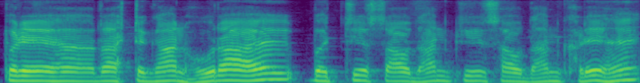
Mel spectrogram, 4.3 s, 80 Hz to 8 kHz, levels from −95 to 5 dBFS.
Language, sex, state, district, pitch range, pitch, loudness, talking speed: Hindi, male, Bihar, Kaimur, 155-175 Hz, 165 Hz, -18 LUFS, 170 wpm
